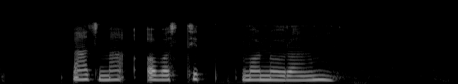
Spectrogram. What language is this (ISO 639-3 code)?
nep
